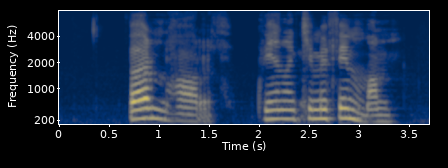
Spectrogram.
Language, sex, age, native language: Icelandic, male, 11, Icelandic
